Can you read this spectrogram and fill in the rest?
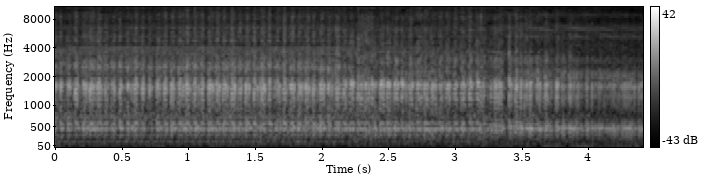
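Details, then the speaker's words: Angle grinder/polisher after new bearings and repacked grease, running: steady high whine with a gritty, rough edge; higher-pitched bearing noise gone, remaining noise suspected from gear lash from teeth possibly dented during disassembly. "So, something I did forget, uh, as I was trying to get the gear out of here before I found the snap ring, I may have dented the teeth. So, I think that's why I've got the uh"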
